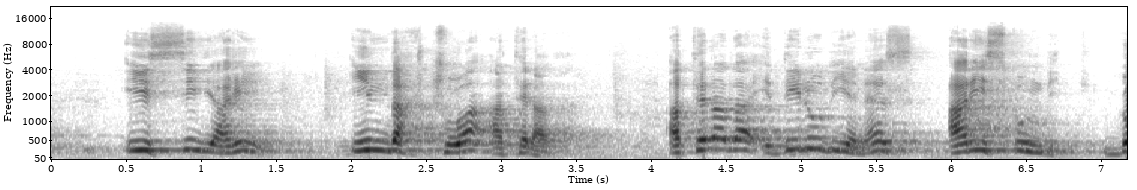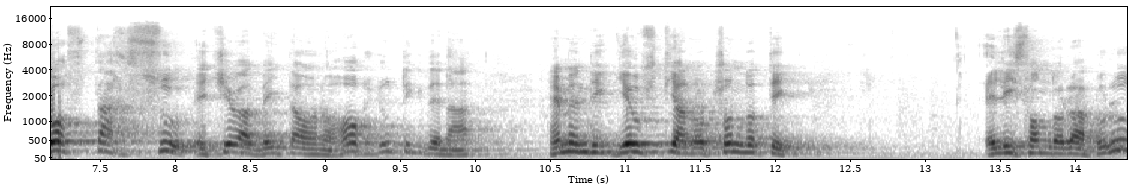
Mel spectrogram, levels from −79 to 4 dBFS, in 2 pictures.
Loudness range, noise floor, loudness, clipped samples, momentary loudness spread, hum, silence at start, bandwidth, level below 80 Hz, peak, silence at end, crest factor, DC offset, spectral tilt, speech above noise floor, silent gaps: 3 LU; -55 dBFS; -20 LUFS; under 0.1%; 13 LU; none; 0 s; 13.5 kHz; -58 dBFS; 0 dBFS; 0 s; 20 dB; under 0.1%; -6 dB/octave; 36 dB; none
